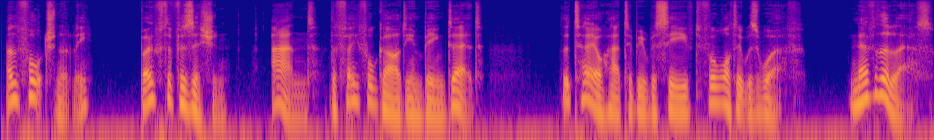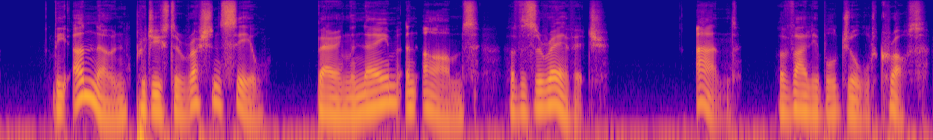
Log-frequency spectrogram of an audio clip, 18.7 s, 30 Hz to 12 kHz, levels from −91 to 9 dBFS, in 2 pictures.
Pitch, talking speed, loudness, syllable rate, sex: 110 Hz, 130 wpm, -21 LUFS, 4.9 syllables/s, male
